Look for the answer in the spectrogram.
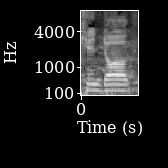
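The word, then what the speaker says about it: Ken Dawg: So you can find me on my social media for Twitter at Ken Dog. That's spelled D-A-W-G, Ken Dog D-M-F-T. Same thing as on Instagram, Ken Dog D-M-F-T, and on Facebook at Kenny Steele.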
